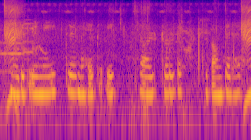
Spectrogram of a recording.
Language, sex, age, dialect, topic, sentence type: Hindi, female, 25-30, Marwari Dhudhari, banking, statement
